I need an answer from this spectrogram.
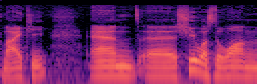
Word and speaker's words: Nike: for everyone yeah and now you uh finally know how to pronounce nike correctly because some of them especially in the netherlands say nike but it is nike because it's uh yeah nike the goddess of victory and here you see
